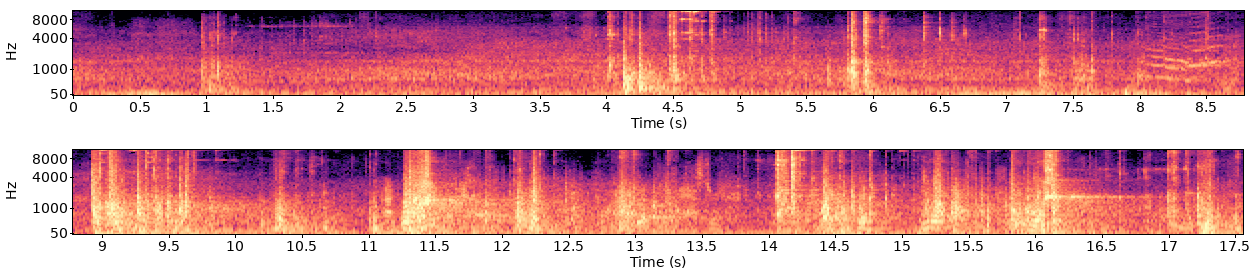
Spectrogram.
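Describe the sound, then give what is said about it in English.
Sharp metallic clicks and clunks of a latch snapping into place as the tandems are locked in, several in an irregular series, over a steady low mechanical hum. “top one didn't want to clip. There. That clipped.”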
